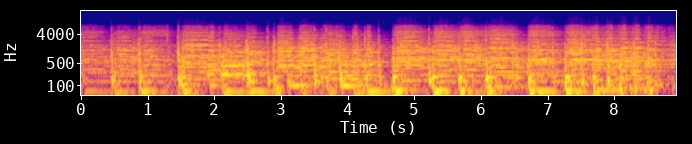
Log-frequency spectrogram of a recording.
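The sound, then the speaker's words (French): Rapid, crisp tap-dance footwork by John Kelly, in an athletic jazz style, clatters in quick bursts over loud, continuous orchestral music, the taps landing in lively, syncopated rhythms throughout. “John Kelly, c'est quelqu'un qui a un style de claquette euh, très athlétique, hein.”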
